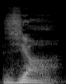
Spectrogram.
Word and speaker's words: SZA: So, we pronounce her name SZA. Oh, Ja. What? Ja.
